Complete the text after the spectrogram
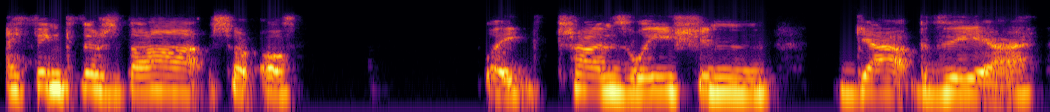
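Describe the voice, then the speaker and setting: A woman's voice: medium pitch, steady tone, slow pace. Scottish woman, wrestler guest, chatty, acts out conversations, slightly dull lo-fi sound. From Scotland. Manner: chatty, acts out quoted exchanges. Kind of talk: casual chat.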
